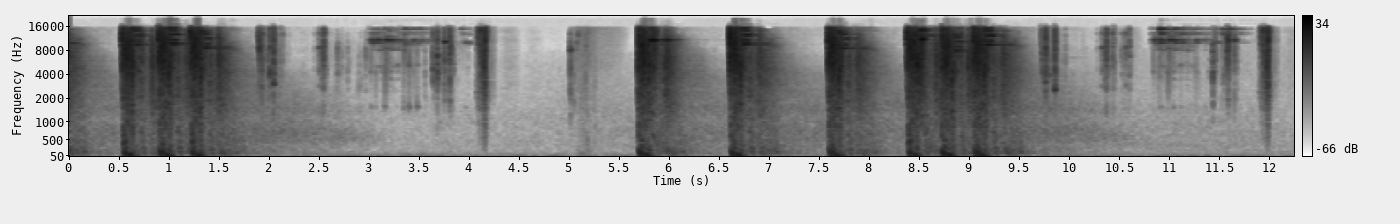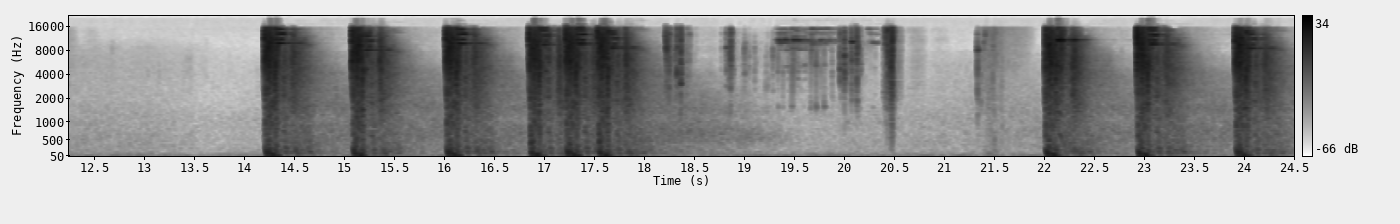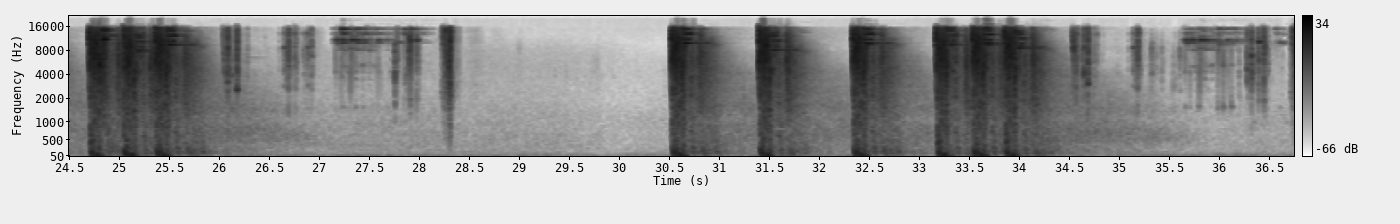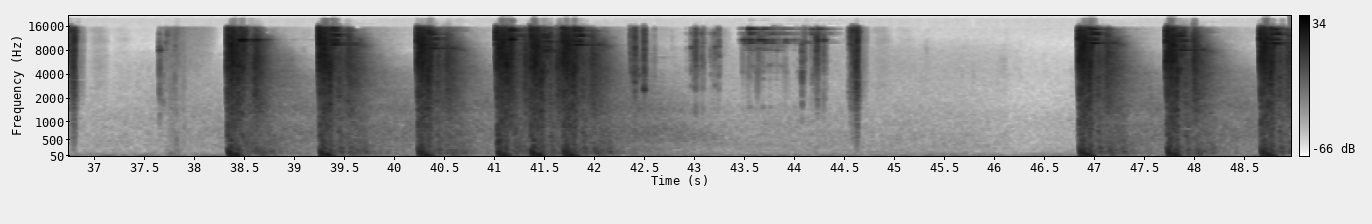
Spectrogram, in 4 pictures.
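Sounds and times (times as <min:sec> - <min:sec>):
light metallic clicks: 0:01.8 - 0:04.4, 0:17.6 - 0:20.7, 0:33.4 - 0:37.0, 0:41.3 - 0:44.8.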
